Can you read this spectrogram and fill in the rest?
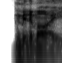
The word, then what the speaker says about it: Minimi: Is it Minimi? – Minimi, yeah.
